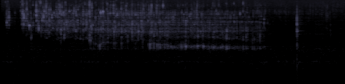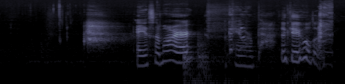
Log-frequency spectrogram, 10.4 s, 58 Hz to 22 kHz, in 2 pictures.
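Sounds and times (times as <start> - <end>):
wine being poured into a glass: 0.0 - 4.2
speech: 7.2 - 10.2.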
